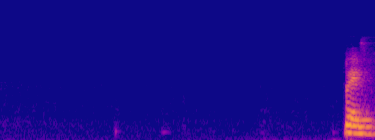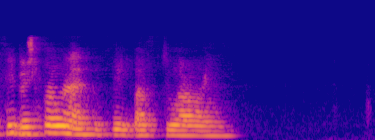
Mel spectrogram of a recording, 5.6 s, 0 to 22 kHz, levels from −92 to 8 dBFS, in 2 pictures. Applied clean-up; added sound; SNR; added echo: neural mask model DeepFilterNet 3.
